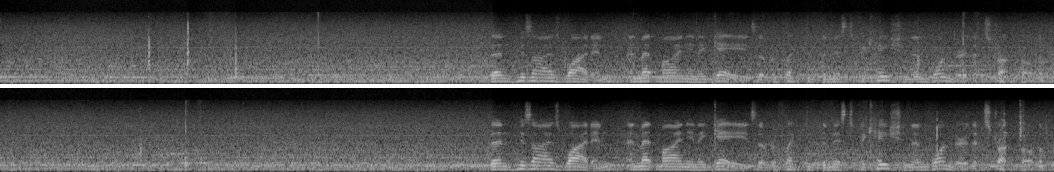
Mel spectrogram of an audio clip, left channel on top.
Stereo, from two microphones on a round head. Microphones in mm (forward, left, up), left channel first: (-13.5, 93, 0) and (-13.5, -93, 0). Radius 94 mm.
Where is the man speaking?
30° right (ahead or behind), 0.5 m.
